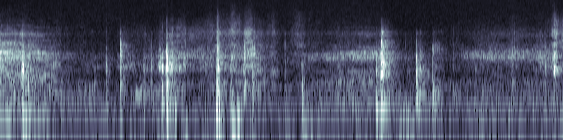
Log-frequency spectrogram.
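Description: Hands handling a phone gimbal and its packaging: a scatter of irregular small clicks, taps and knocks with light rustling.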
